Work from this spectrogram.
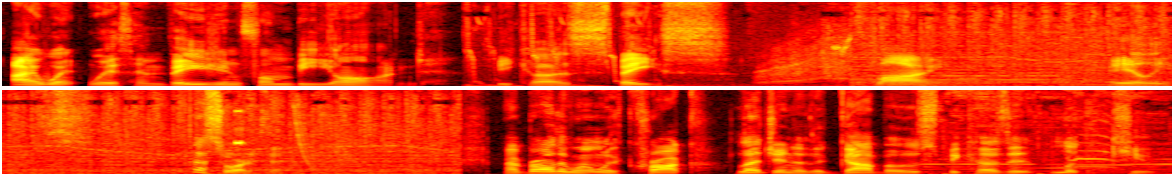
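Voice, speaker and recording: A man delivers a scripted comedic review as a voice-over. His delivery is playful and exaggerated, at a medium pitch, with music clearly playing behind him. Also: very animated, a little slow. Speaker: video game reviewer. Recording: background music under the voice.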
